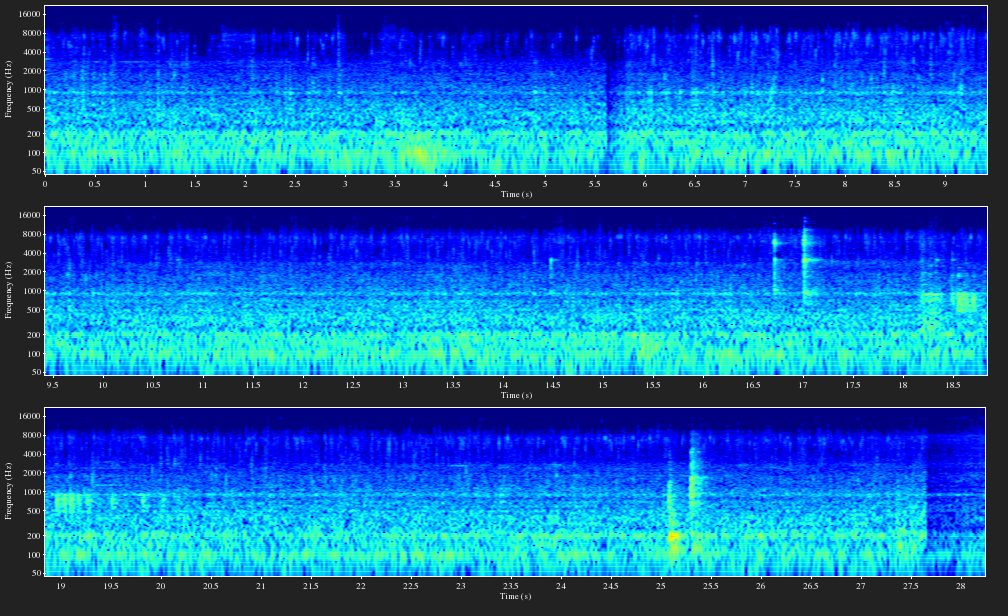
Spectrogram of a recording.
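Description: Chicken masala gravy simmering in a non-stick pan with a faint steady sizzle, a wooden spatula stirring at times, and a couple of sharp clicks later on.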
